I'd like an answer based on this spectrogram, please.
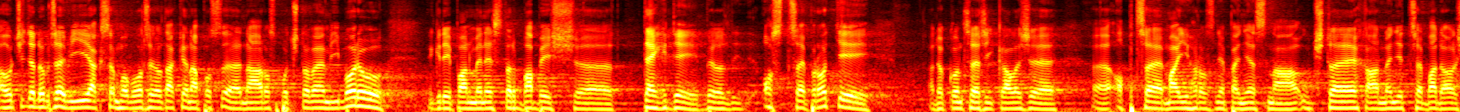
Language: Czech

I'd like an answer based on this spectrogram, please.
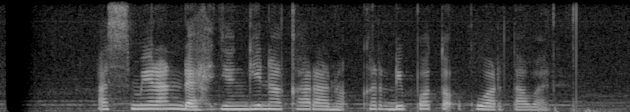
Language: Sundanese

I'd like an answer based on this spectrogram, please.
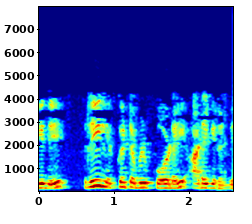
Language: Tamil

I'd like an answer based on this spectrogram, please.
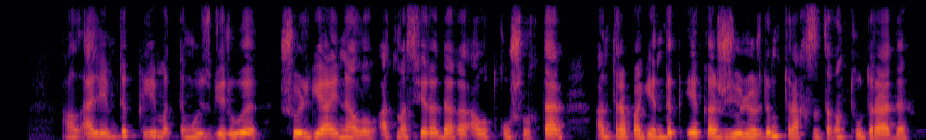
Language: Kazakh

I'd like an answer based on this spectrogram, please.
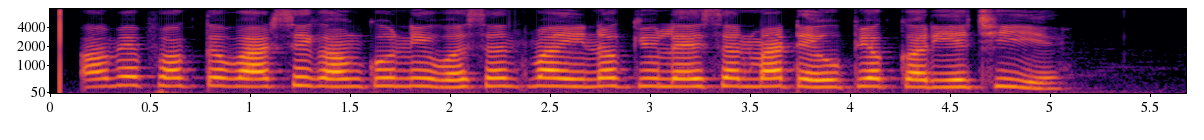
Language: Gujarati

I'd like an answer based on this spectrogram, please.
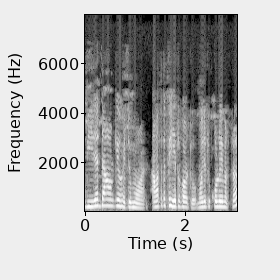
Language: Assamese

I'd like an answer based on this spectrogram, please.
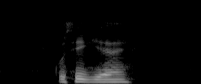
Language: Santali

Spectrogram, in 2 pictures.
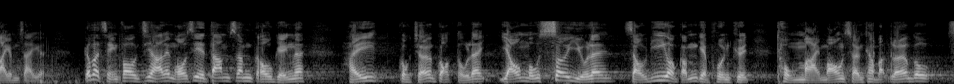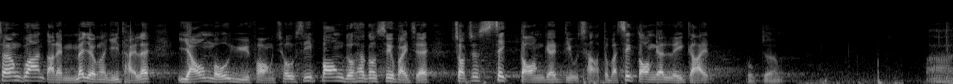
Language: Cantonese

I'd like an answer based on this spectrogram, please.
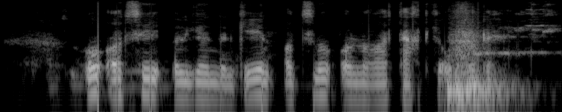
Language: Uyghur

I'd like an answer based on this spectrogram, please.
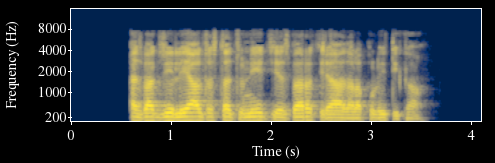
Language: Catalan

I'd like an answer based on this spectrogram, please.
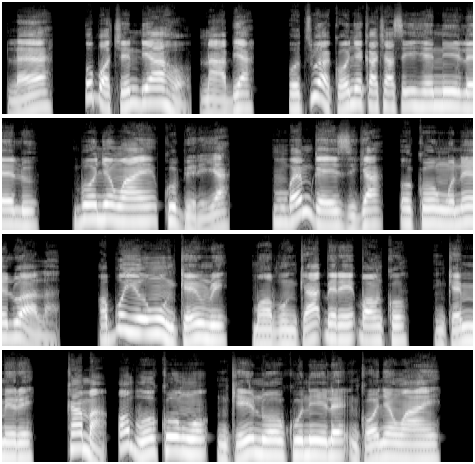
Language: Igbo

